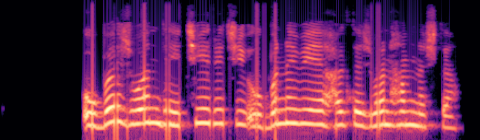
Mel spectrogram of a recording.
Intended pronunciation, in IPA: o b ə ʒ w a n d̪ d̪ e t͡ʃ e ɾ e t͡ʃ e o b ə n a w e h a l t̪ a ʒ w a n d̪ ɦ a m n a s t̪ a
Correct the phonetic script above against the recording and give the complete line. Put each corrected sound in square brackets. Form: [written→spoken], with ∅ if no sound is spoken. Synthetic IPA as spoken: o b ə ʒ w a n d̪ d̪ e t͡ʃ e ɾ e t͡ʃ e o b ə n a w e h a l t̪ a ʒ w a n d̪ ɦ a m n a [s→ʃ] t̪ a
